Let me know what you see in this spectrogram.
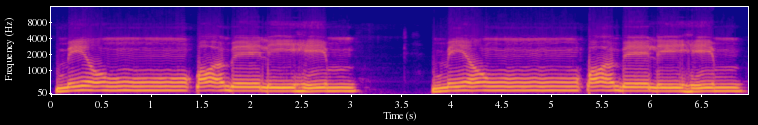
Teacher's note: এখানে এই নুন সাকিনকে নাকের ভিতরে লুকাইয়া গুন্নার সহিত পড়তে হবে। কবে এই বা কলকলার হরফ, তো নিচের দিকে ধাবিত করে ধাক্কা দিয়ে উচ্চারণ করব।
